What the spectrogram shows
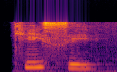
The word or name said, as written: kesey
